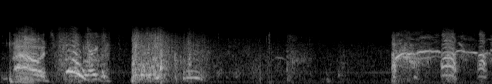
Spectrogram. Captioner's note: water splashes; laughs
